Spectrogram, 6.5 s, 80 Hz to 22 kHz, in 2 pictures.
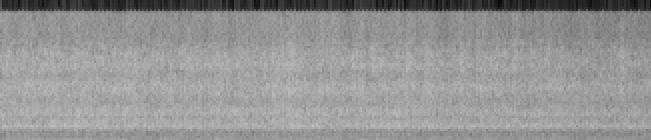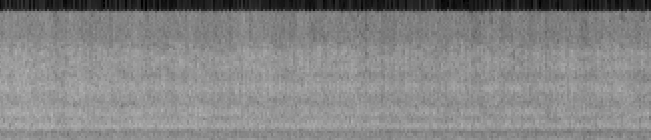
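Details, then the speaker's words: Fox Body Mustang with a forged 348 cubic-inch small-block Ford stroker built for boost, first fire after the engine swap: deep, steady V8 burble with mild rises in revs, no misses or knocks; runs smooth and good before break-in. "So car runs, it runs good."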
